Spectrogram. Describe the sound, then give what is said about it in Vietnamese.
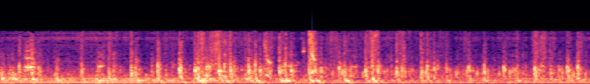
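A horse gallops, its hooves drumming out rapid, steady beats without a break throughout, loud and dense against a low rumbling background. “Quân sư, phía trước người phi mã tới kìa.”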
